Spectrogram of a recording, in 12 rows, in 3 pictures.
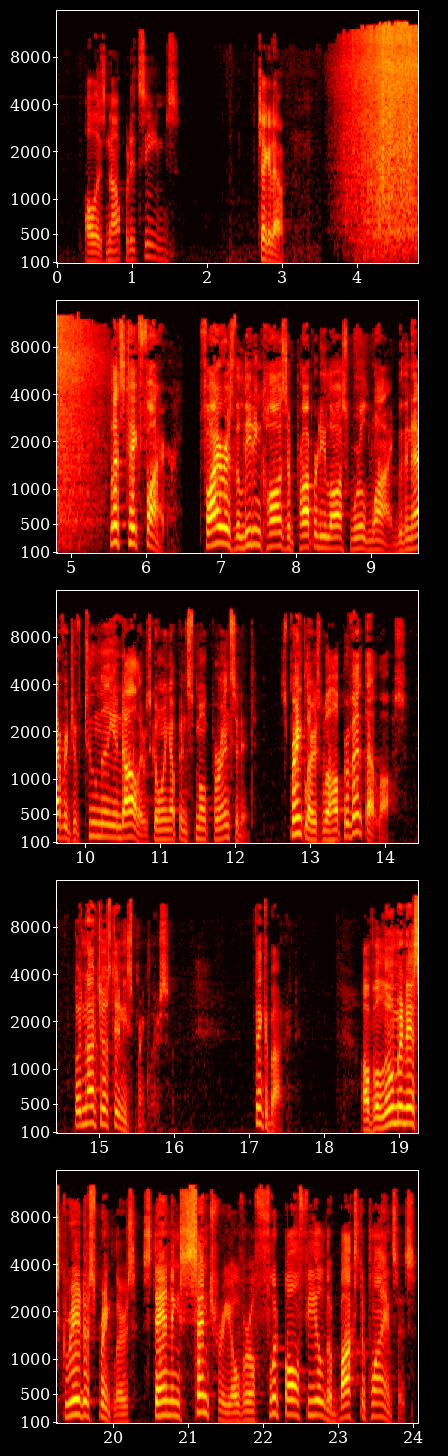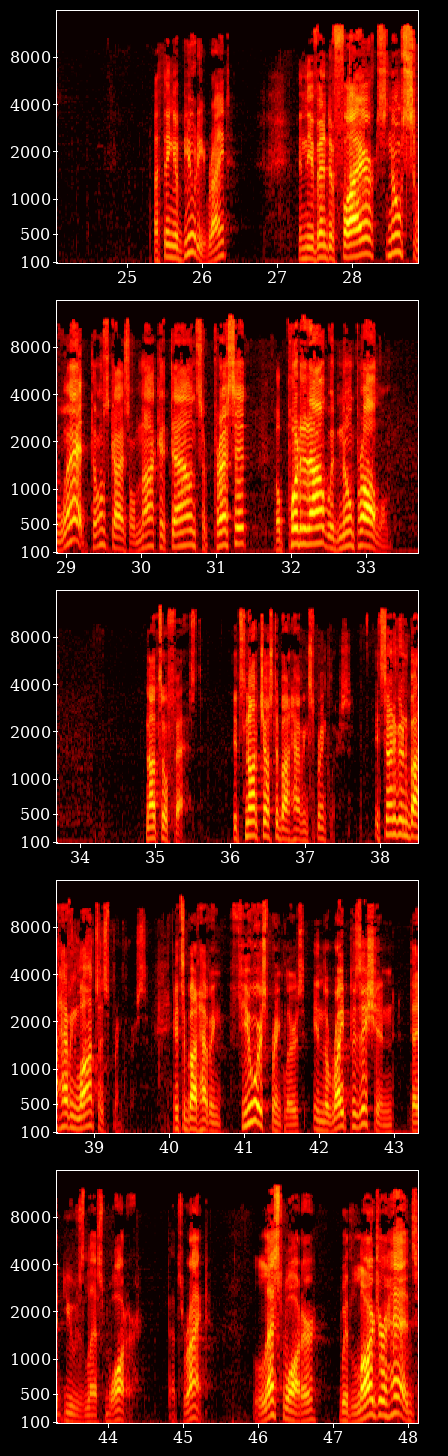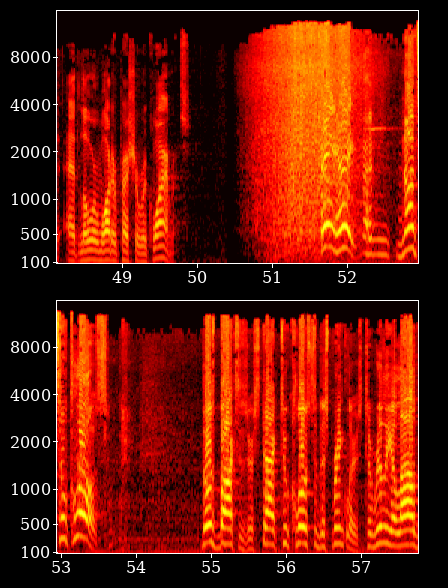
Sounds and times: Speech: 0.4 - 1.6, 2.7 - 3.1, 5.6 - 16.0, 17.0 - 17.6, 18.5 - 24.1, 25.3 - 26.4, 27.3 - 33.4, 34.9 - 45.4, 46.0 - 50.0, 51.6 - 53.7, 54.9 - 57.7.

